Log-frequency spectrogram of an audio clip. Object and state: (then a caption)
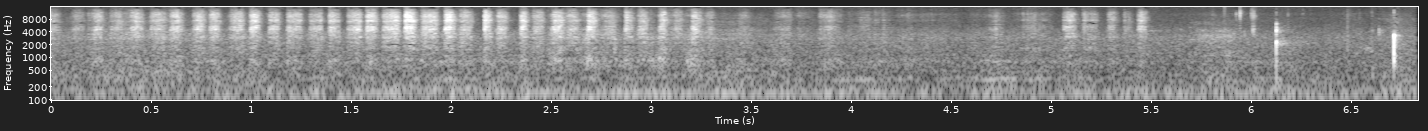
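Marker felt tip rubbing on a paper coloring page. A hand-held marker's chisel felt tip rubs and strokes across a thin paper coloring book page, filling in a cat shape. Quiet, dry, scratchy strokes come in quick, uneven succession, denser and brighter for the first few seconds, then softer. Two short, sharp ticks stand out near the end.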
